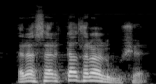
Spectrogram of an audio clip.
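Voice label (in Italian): "sarta", vocabolario dialettale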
